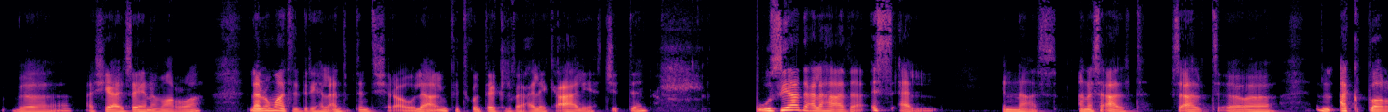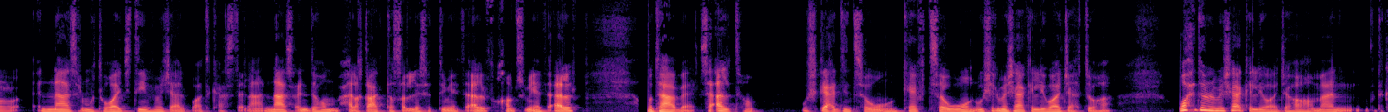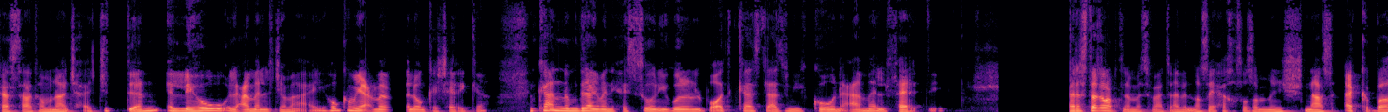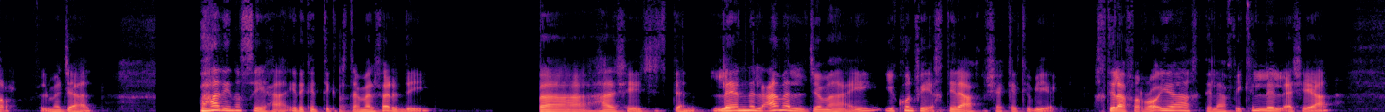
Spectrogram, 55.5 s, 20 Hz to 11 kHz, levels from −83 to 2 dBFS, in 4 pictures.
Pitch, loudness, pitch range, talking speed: 145 Hz, -24 LUFS, 125-165 Hz, 120 wpm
